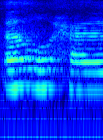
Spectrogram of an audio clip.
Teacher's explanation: Tahan dulu 6 ketukan baru masuk ke huruf qaf di hitungan ke-7. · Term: tanda bendera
